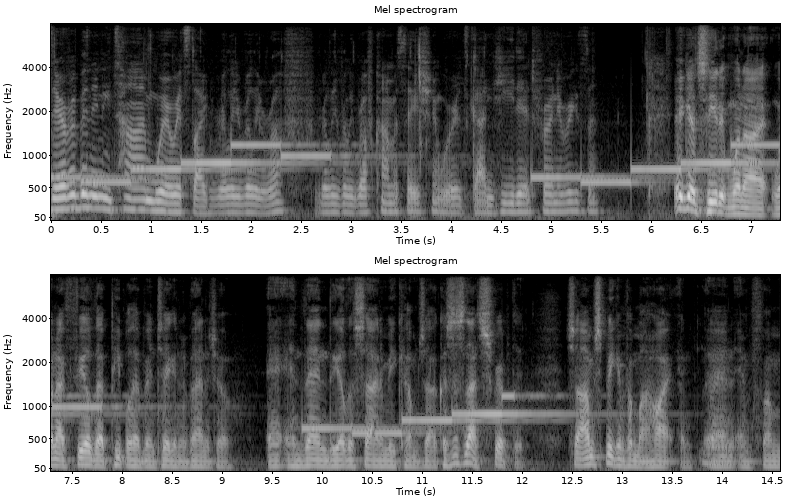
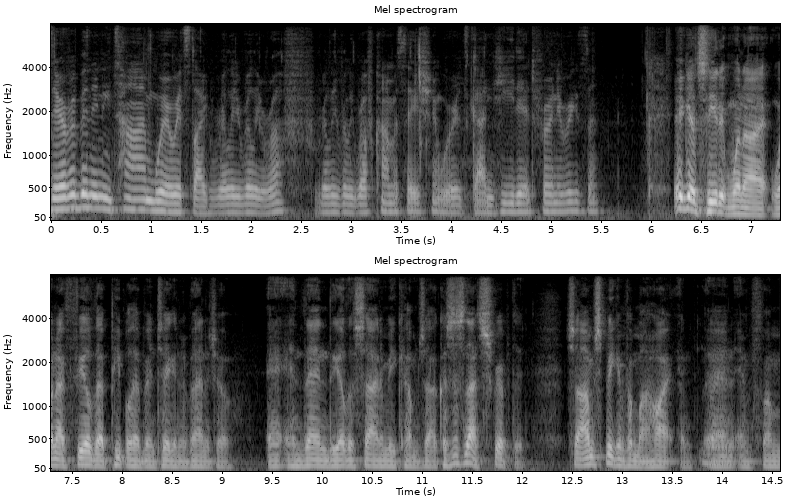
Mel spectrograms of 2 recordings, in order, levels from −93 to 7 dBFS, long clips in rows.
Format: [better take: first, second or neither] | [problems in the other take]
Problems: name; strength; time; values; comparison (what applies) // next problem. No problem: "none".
second | background sound (Alarm); 6 dB below the speech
